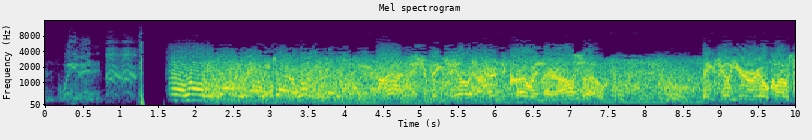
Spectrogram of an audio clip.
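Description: CB radio receiving a distant skip signal on channel 28: a man crowing like a rooster over the air, heard through the receiver with wavering, garbled voice sound. It starts about two seconds in, after a click and a brief dropout as the set switches from transmit to receive.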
